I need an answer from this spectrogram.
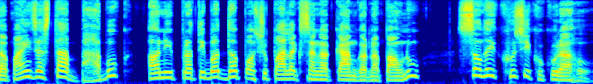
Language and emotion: Nepali, happy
